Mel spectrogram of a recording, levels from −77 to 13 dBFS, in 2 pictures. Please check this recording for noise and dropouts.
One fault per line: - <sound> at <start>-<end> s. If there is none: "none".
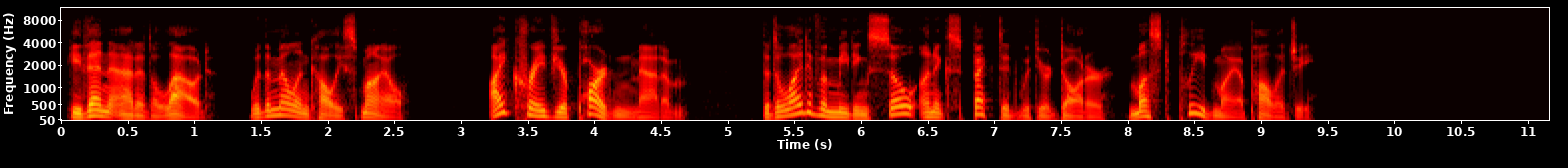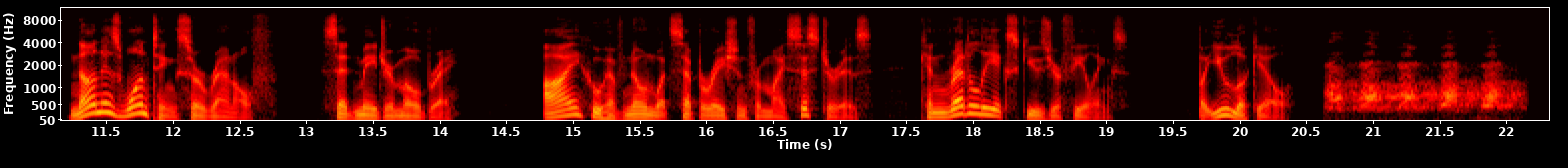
- bark at 20.6-22.2 s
